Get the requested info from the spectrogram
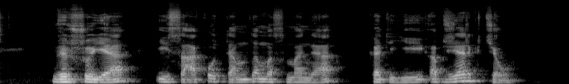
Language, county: Lithuanian, Marijampolė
